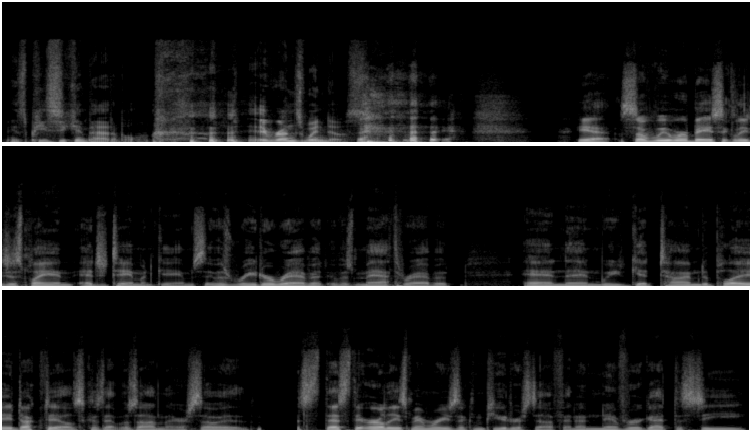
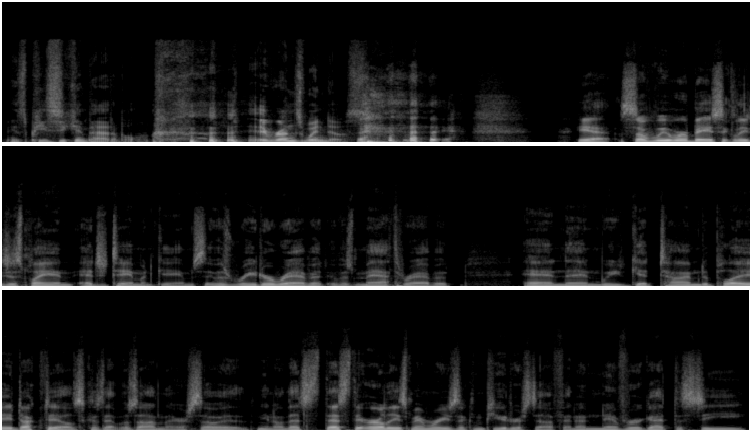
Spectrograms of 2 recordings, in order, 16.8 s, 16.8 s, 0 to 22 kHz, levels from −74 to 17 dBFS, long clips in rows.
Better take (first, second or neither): second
